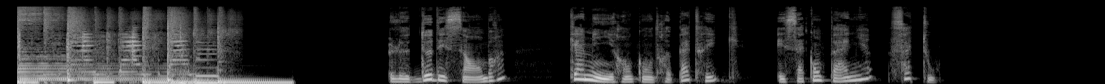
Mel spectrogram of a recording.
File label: French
